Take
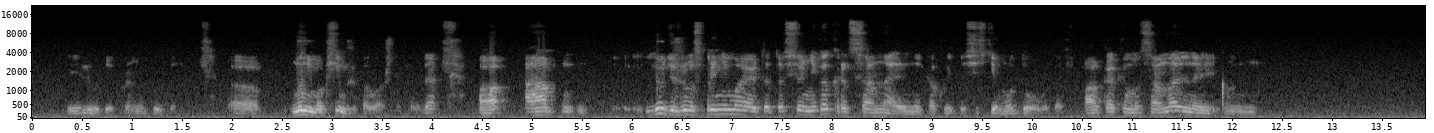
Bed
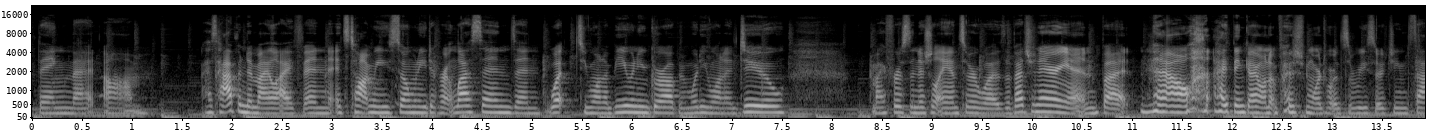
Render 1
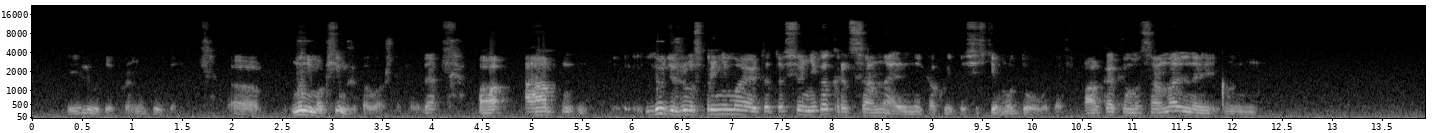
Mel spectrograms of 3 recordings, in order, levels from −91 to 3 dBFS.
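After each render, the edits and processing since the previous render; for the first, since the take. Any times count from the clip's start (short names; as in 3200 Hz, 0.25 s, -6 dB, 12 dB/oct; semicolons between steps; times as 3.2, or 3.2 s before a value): denoiser 6 dB, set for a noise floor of -48 dBFS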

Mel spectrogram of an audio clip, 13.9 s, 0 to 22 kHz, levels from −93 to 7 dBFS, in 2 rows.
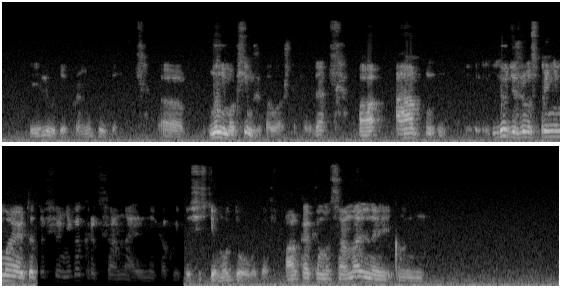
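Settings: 7.42–9.26 band-pass 2200 Hz, Q 11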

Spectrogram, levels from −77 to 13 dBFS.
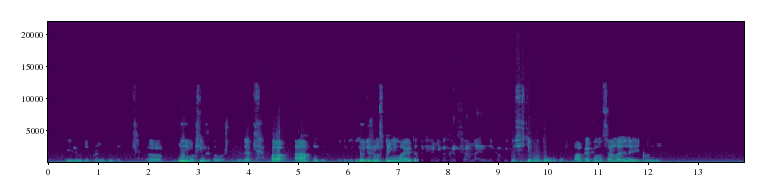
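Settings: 3.68–4.87 sample leveller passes 1; 7.98–9.97 G.711 law mismatch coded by mu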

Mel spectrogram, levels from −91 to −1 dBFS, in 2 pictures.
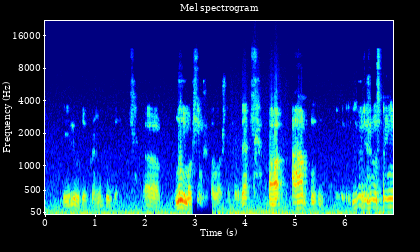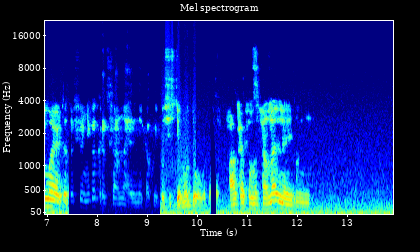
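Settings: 2.93–3.34 HPF 820 Hz; 6.14–7.98 negative-ratio compressor -30 dBFS; 10.26–11.97 dispersion lows, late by 0.12 s, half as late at 2400 Hz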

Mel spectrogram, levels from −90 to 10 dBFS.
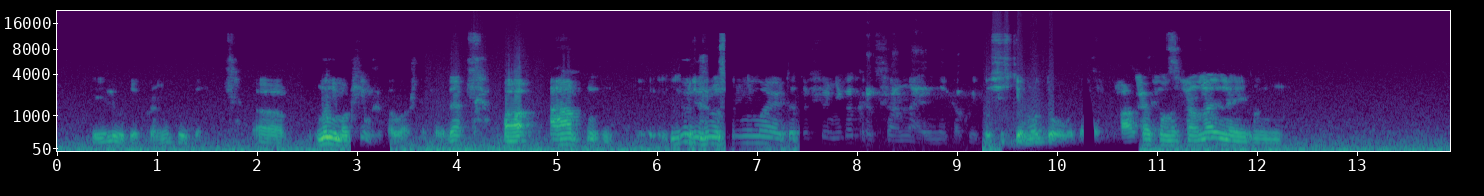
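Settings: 2.46–3.67 LPF 2400 Hz; 6.68–8.12 fade in; 9.43–10.82 HPF 140 Hz -> 520 Hz 24 dB/oct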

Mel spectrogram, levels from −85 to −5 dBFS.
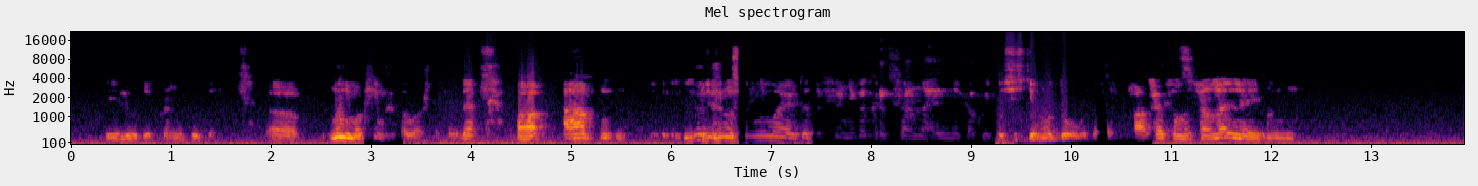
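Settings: high shelf 7500 Hz +6.5 dB; notch 450 Hz, Q 12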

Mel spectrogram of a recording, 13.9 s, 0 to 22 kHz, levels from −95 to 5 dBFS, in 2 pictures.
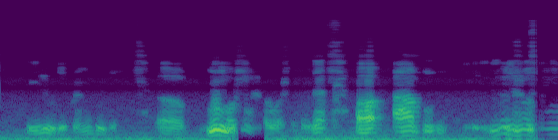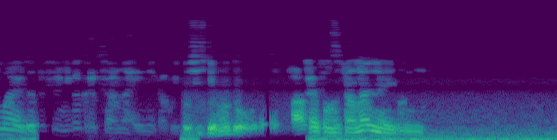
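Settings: spectral dilation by 60 ms; polynomial smoothing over 65 samples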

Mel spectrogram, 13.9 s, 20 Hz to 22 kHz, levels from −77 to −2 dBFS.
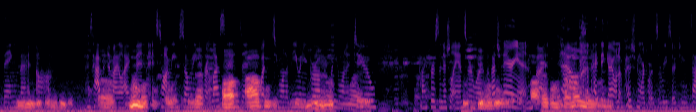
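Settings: add bed -12.5 dB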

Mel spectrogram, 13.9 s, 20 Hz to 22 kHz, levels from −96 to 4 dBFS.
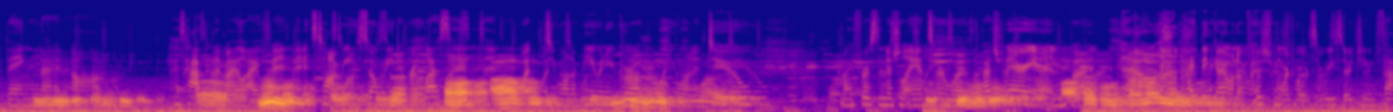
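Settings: echo 0.197 s -11.5 dB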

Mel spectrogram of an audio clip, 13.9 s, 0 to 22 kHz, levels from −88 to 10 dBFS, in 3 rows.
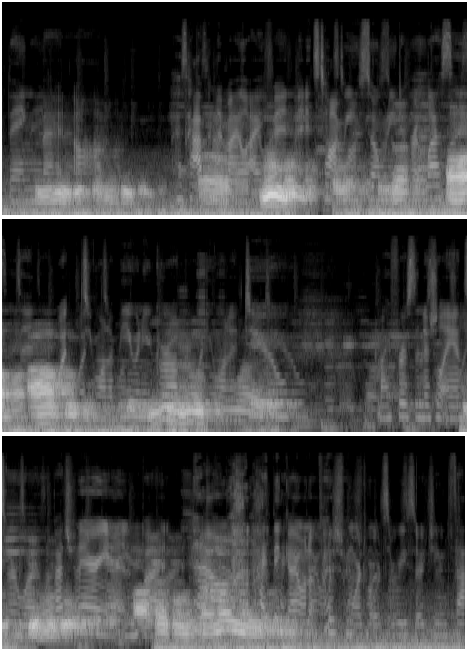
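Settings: gain +6 dB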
